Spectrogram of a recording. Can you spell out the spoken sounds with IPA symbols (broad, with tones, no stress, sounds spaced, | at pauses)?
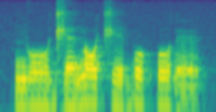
ɲ oː˨ d͡ʒ ɛ˨ n ɔ˧ t͡ʃ e˨ b o˦˨ k͡p o˧ ɗ ɛ̃˨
